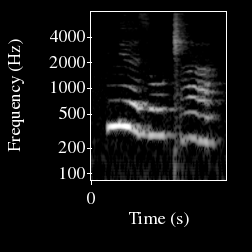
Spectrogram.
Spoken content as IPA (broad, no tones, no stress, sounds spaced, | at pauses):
lʲ ɛ z o ɡ͡ǁ a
